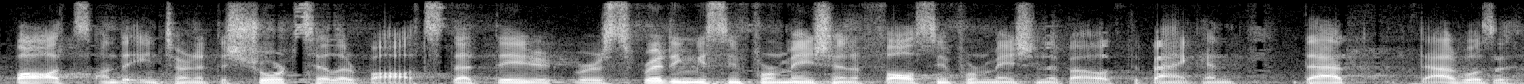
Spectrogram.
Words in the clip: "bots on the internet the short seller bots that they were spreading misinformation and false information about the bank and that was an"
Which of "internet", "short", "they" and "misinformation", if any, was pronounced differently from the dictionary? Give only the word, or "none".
misinformation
